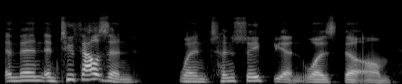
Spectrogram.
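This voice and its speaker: A man hosting a podcast, explaining history in a steady way and asking his guest leading questions. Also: mid-range voice, measured pace, dry recording, studio quality. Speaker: podcast host. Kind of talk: conversational history discussion.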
